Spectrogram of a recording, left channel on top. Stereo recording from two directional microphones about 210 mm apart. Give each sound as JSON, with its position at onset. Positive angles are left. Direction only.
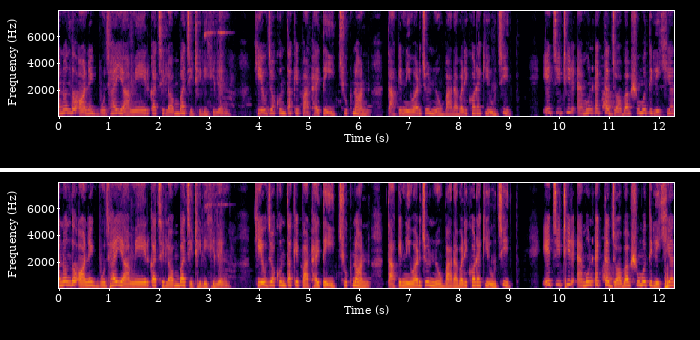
{"t": 0.0, "sound": "a woman's voice", "side_deg": -30}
